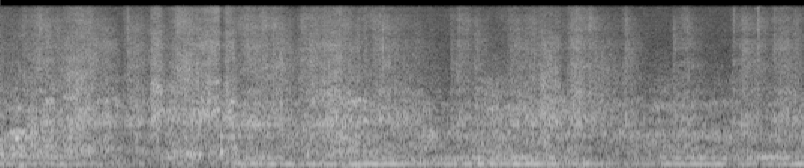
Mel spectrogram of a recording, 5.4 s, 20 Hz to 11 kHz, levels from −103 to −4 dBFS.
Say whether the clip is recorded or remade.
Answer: remade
